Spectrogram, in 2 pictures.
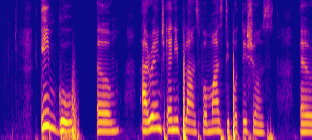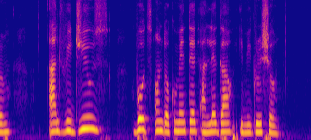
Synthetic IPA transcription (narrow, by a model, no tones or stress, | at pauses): imɡo | m | aɹẽnd͡ʒɛniplãnsfɔmasdipɔteʃɔ̃ns | m | ãndɹidjus | botsɔ̃ndɔkumɛ̃ntɛdãnleɡalimiɡɹeʃɔ̃n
